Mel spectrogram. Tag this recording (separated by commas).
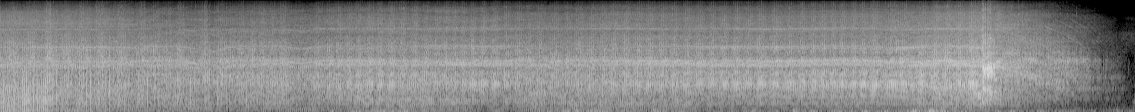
Tools, Sawing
